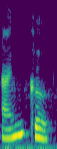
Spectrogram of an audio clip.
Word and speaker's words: anchor: So correct pronunciation is anger.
